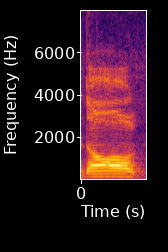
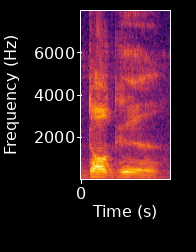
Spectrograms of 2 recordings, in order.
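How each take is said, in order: First: Said in the usual way. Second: "dog, uh" as one word, an uh tacked onto the g; added final vowel. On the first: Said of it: "instead of saying dog". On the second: Shown as a demonstration. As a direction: say "dog, uh" run together as dog-uh. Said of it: "you will say".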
